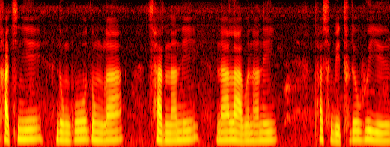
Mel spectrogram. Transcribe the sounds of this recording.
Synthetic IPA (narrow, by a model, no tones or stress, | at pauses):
kʰatʰini | dɔŋɡɔdɔŋla | saɾnanɯj | nalabɯnanɯj | tʰasubitʰuɾɯwɦɯjɯ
